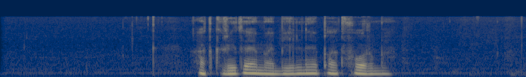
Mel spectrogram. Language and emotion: Russian, neutral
